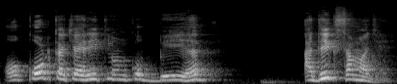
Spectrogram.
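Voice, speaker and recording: A woman's voice: medium pitch, lively intonation, slow pace. A woman hosting an informal news commentary for pensioners. She speaks conversationally, explains things at length and addresses her viewers directly. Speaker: channel host speaking to pensioners. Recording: echoey room.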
